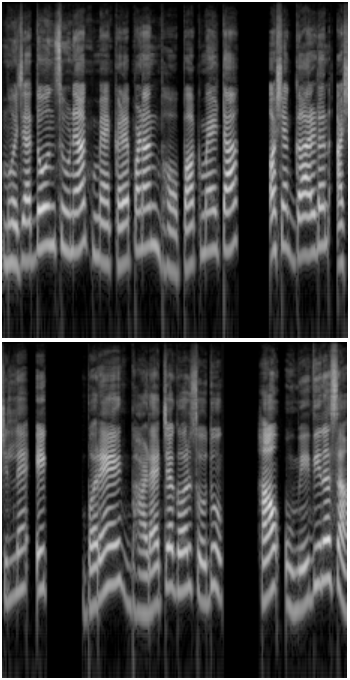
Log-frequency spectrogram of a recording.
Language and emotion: Goan Konkani, happy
